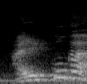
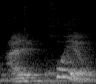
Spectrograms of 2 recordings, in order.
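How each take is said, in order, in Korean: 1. 두 번째 음절은 예사소리 g로 시작해요. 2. 두 번째 음절은 거센소리 k로 시작해요. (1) "앓고가 아니고" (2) "앓코예요, 코"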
